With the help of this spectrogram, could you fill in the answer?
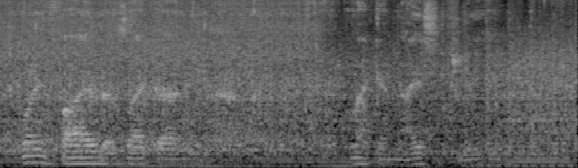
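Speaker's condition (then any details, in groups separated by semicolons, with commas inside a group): Cerebral palsy; breathing fine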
